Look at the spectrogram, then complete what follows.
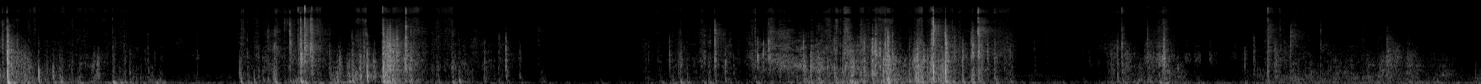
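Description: Paper rustling and handling noise in irregular bursts as a softcover sheet-music book is leafed through close to the microphone; no piano is playing yet.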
